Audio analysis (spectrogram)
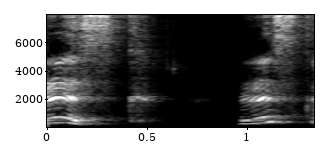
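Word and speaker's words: risk: रिस्क जो है इसमें छोटी ए की मात्रा लगती है, रिस्क, और पहले स का उच्चारण आता है, बाद में क का उच्चारण आता है, तो रिस्क में कुछ लोग गलती से रिक्स बोल देते हैं, वो नहीं होगा, रिस्क।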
